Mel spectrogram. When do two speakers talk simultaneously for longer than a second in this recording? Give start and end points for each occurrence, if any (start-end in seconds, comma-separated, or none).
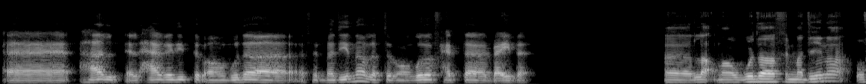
none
